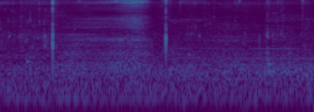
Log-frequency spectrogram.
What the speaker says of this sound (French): On entend les clapotis de l'Erdre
